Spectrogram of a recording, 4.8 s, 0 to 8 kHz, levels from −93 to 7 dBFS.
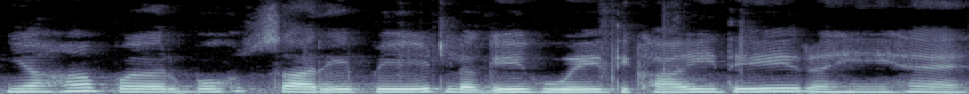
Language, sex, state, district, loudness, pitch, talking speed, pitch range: Hindi, female, Punjab, Fazilka, -13 LUFS, 225 Hz, 135 wpm, 220-240 Hz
